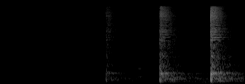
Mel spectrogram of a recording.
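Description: Drumsticks striking a Sabian hi-hat twice, about half a second apart, beginning about a second in. The second strike is louder and each rings briefly: a drummer's tempo count-in.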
